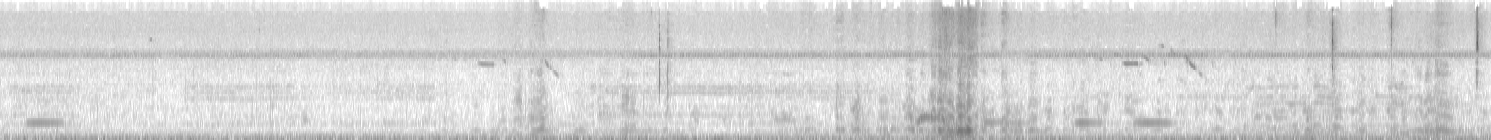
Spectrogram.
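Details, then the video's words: Bees in flight give a low, uneven hum, mostly faint. One insect passes close around the middle with a brief louder burst of buzzing. Quieter buzzes drift in and out over a steady high whine and low rumble. "Bees Buzzing Sounds"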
